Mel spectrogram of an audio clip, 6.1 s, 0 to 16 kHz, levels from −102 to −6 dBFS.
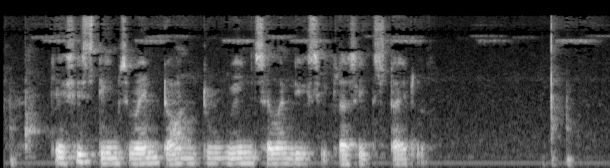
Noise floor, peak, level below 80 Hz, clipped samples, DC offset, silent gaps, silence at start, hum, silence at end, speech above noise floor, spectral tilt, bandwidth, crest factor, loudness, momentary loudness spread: -57 dBFS; -4 dBFS; -58 dBFS; under 0.1%; under 0.1%; none; 0.1 s; none; 0.25 s; 36 dB; -4.5 dB/octave; 11.5 kHz; 20 dB; -22 LUFS; 16 LU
